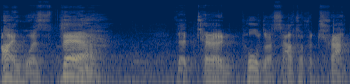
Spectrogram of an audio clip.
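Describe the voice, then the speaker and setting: With music in the background, a man growls in a put-on character voice at a moderate pace, his loudness swinging widely. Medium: video game.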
